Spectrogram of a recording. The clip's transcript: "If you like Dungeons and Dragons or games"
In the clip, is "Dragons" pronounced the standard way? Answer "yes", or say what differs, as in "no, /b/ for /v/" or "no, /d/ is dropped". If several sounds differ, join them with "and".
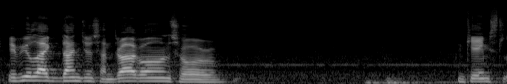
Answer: no, /s/ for /z/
